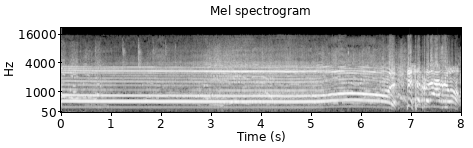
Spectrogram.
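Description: A Spanish-language radio football commentator's drawn-out goal shout: one long, loud "gooool" held on a single pitch. It swells slightly and then drops off about six and a half seconds in, and quick talk follows.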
